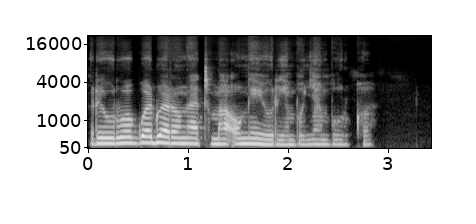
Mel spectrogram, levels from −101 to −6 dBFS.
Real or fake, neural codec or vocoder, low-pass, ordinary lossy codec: fake; codec, 44.1 kHz, 7.8 kbps, Pupu-Codec; none; none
